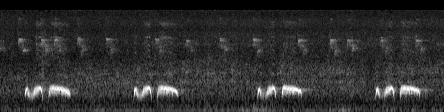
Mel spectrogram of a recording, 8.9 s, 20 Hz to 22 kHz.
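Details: Decoy Spotted dove (Streptopelia chinensis tigrina), Vietnam, repeating its 'thúc gù' coo to stimulate singing. Four regular phrases, about every 2.3 seconds, each a clipped double hoot and a drawn-out mellow coo, over faint small-bird chirps.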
